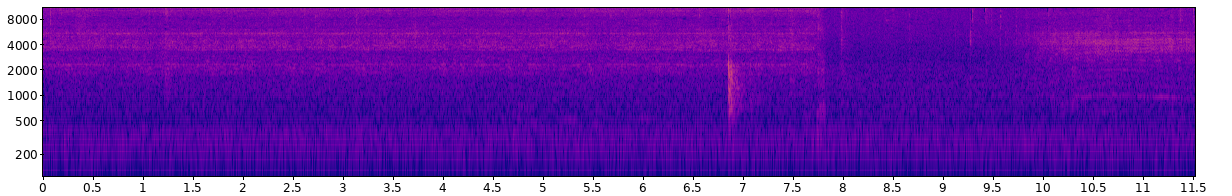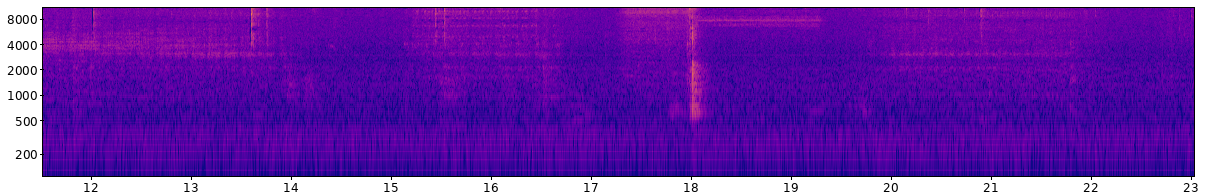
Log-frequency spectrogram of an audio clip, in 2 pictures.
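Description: A conveyor belt hums steadily.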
